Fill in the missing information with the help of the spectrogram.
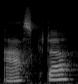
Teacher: when we have a T at the end of a word and we link to a vowel sound, we use a flap for that T. It sounds more like a D.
